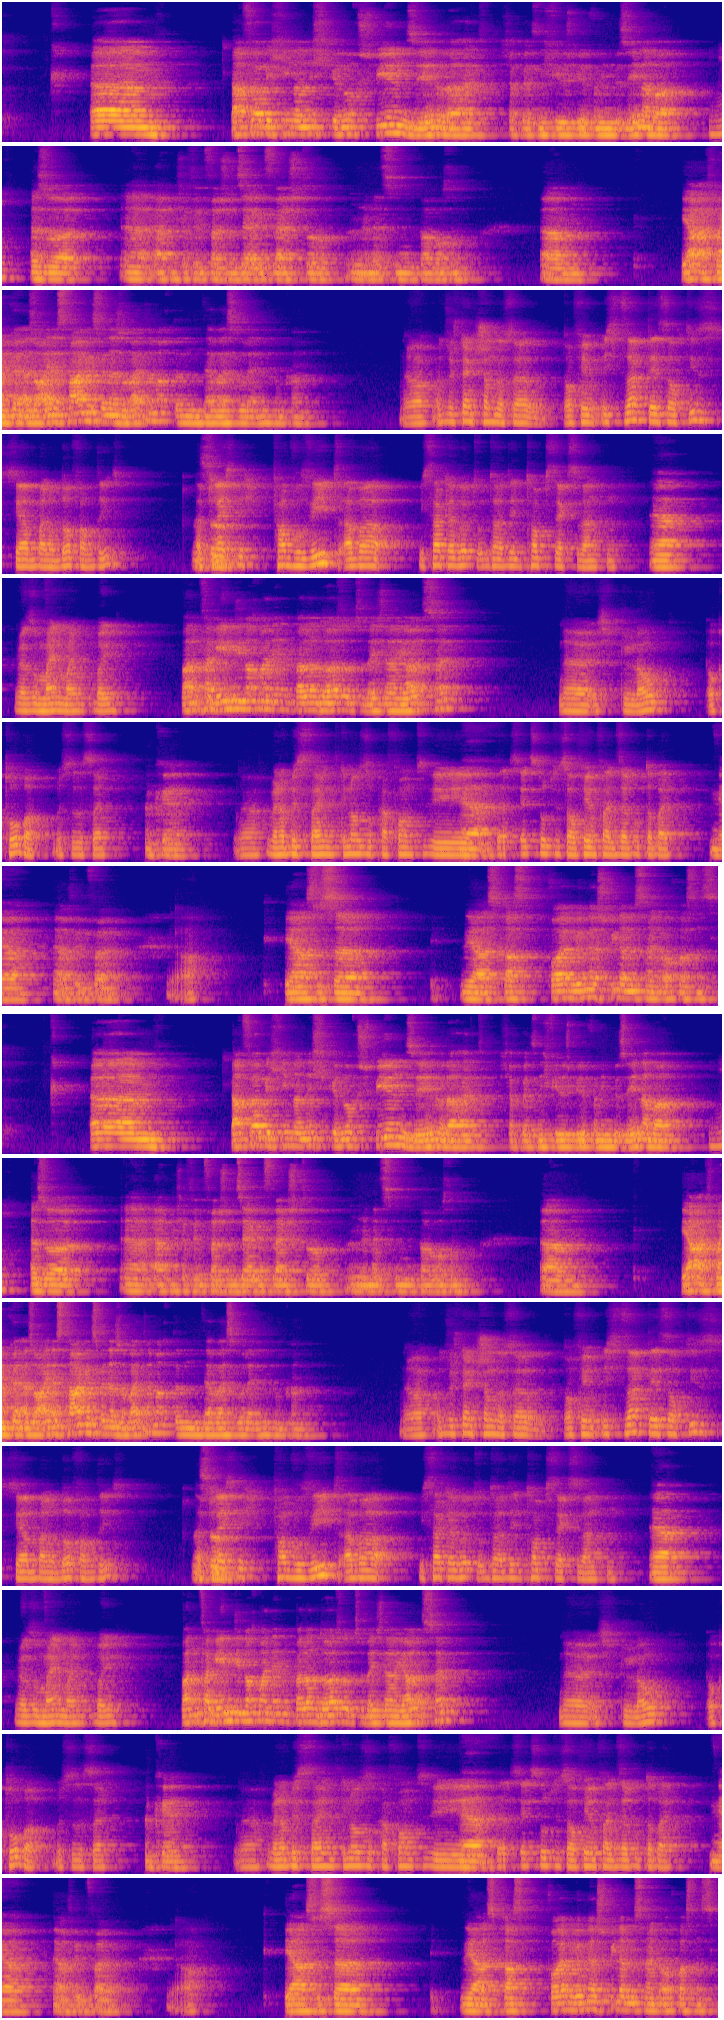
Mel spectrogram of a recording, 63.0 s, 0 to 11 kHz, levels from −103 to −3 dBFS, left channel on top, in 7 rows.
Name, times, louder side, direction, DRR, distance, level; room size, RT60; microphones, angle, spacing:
voice 1, 1.1-2.1 2.9-6.0 6.3-8.4 9.4-9.9 10.5-14.8 15.7-16.3 17.5-21.8 29.4-29.8 35.1-35.5 36.4-36.6 38.2-41.6 46.8-47.3 50.7-51.1 53.8-54.3 54.6-55.4 57.5-58.6 59.7-60.5 60.9-62.9, equal, 55° right, -2 dB, 1.4 m, -26 dB
voice 2, 23.0-28.5 29.4-30.1 30.4-31.8 32.2-34.7 36.2-37.5 43.0-44.3 44.8-46.3 47.9-50.9 51.2-53.4 56.1-56.4, left 1 dB, 15° left, 0 dB, 0.4 m, -29 dB
9.5 x 3.9 x 3.0 m, 0.95 s
head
